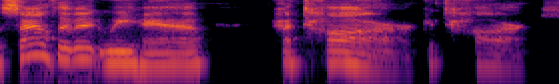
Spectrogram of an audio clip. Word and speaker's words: Qatar: of it we have qatar qatar you may hear it pronounced cutter you hear it both ways guitar or cutter okay so these are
